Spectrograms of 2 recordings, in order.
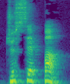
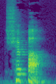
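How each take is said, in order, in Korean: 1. 'ne'가 빠져서 세 음절이 됩니다. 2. 'shépa'처럼 두 음절로 줄어듭니다. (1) "느를 빼버립니다. ... 삼음절로 발음을 하는 거예요" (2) "주랑 세를 합쳐서 쉐빠 ... 이음절로 줄이게 되는 거죠"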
